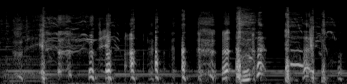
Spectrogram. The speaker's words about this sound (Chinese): 外公外婆笑到几乎呛了气，两人猛咳嗽。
